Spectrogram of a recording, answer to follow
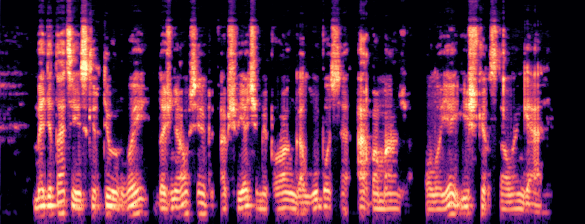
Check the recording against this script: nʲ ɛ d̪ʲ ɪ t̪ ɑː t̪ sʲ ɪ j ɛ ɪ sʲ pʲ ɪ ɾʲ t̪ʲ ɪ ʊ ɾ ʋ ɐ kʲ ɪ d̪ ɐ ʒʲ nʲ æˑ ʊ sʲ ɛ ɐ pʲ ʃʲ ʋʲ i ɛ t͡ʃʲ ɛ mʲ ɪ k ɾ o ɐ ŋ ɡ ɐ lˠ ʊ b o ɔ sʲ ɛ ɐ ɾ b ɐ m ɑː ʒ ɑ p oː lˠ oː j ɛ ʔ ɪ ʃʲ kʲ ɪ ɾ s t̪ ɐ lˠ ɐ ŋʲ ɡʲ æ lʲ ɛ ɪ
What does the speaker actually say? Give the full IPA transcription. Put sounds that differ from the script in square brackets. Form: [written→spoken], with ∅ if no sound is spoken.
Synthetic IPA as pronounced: [nʲ→mʲ] ɛ d̪ʲ ɪ t̪ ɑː t̪ sʲ ɪ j ɛ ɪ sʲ [pʲ→kʲ] ɪ ɾʲ t̪ʲ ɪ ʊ ɾ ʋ ɐ [kʲ→∅] ɪ d̪ ɐ ʒʲ nʲ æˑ ʊ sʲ ɛ ɐ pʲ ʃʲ ʋʲ i ɛ t͡ʃʲ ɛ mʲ ɪ [k→p] ɾ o ɐ ŋ ɡ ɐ lˠ ʊ b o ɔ sʲ ɛ ɐ ɾ b ɐ m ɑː ʒ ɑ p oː lˠ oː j ɛ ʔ ɪ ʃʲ kʲ ɪ ɾ s t̪ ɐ lˠ ɐ ŋʲ ɡʲ [æ→æː] lʲ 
